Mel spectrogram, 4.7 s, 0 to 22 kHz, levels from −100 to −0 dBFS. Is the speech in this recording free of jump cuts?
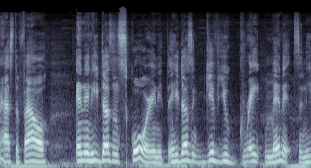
no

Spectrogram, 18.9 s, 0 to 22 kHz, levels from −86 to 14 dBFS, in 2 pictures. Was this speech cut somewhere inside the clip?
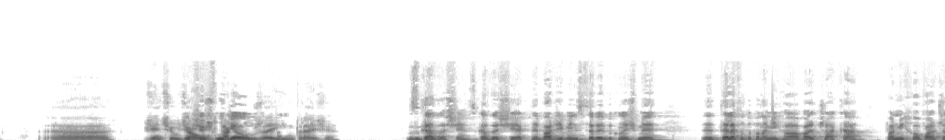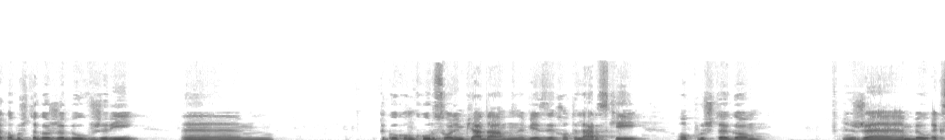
no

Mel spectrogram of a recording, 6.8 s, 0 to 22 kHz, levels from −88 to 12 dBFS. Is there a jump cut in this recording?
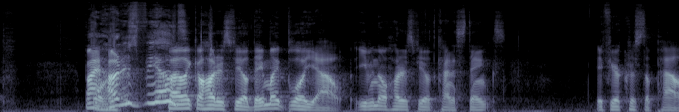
no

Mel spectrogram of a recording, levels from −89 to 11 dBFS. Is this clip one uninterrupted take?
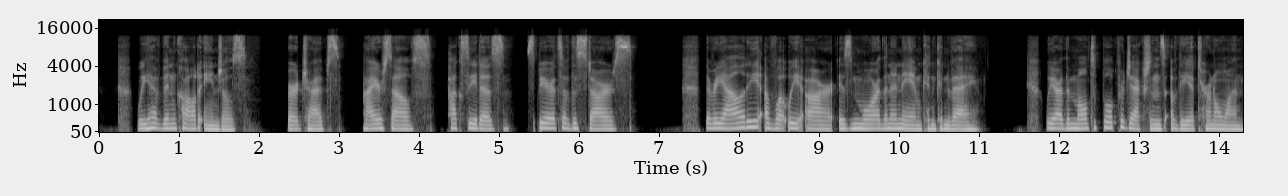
no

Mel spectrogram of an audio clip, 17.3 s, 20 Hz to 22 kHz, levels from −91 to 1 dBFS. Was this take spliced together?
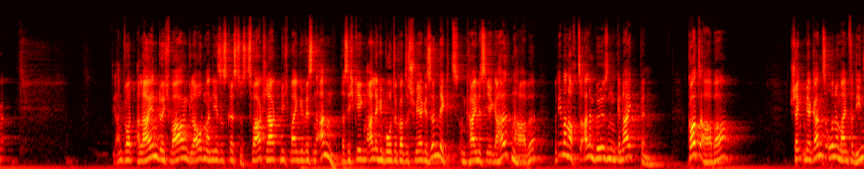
no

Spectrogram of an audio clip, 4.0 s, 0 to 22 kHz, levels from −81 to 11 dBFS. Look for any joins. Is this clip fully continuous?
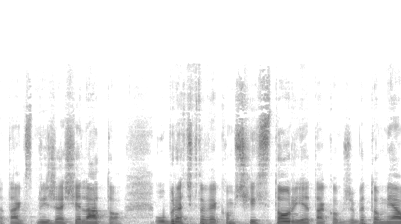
no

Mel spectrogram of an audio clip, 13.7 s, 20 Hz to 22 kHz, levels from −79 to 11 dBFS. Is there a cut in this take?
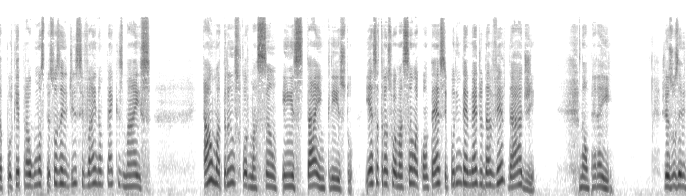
yes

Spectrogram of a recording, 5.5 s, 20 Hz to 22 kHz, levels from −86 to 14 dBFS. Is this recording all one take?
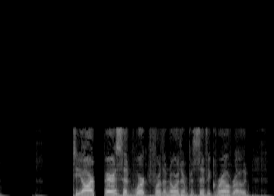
no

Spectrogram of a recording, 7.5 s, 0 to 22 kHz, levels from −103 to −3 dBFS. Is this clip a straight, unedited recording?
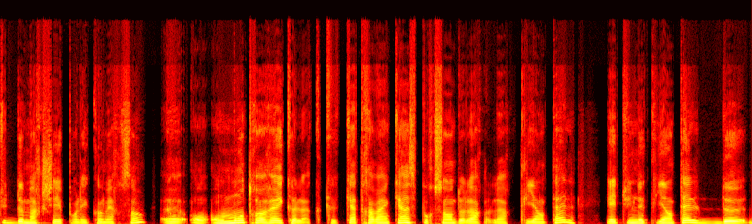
no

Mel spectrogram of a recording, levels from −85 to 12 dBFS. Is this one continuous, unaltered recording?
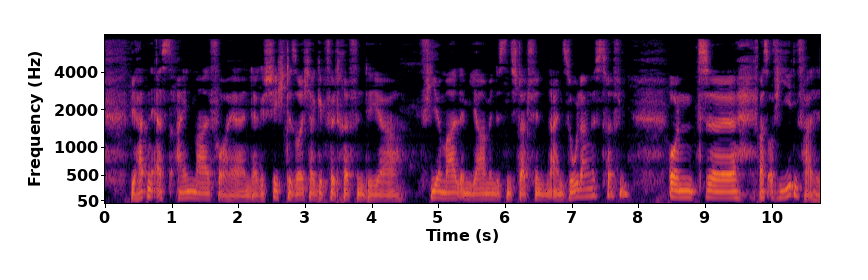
no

